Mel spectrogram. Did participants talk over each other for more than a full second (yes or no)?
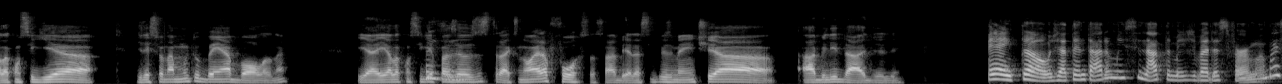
no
